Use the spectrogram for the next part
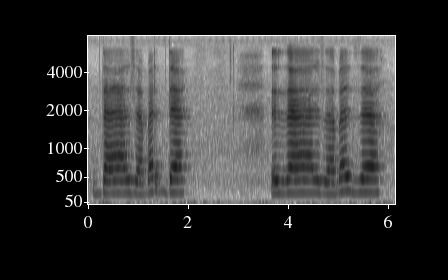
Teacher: ज़ुबान की नोक सामने के दांतों के किनारे पे लगाने से अदा होता है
